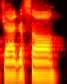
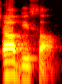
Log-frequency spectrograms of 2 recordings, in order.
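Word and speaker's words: Jagusah: to fix it how how is it actually pronounced what did he say it was jusa Charles J usaw jusa jusa that doesn't flow man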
